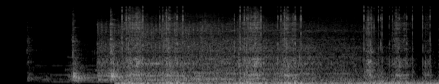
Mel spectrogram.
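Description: A small machine clattering rapidly and continuously, starting about a second in after a couple of clicks.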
